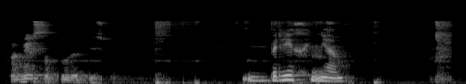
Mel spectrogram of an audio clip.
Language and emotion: Russian, neutral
